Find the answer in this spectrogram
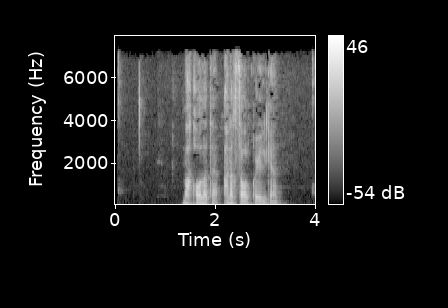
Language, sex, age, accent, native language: Uzbek, male, 12-17, Samarqand, Uzbek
